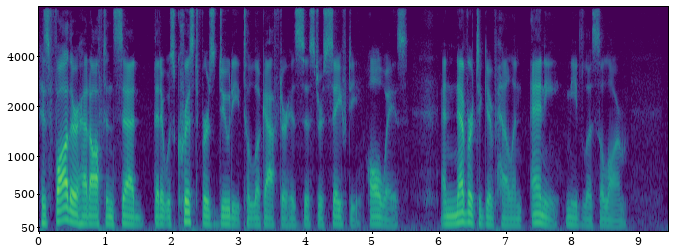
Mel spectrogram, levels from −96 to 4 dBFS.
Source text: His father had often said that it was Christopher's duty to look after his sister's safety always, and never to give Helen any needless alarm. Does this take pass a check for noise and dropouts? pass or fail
pass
